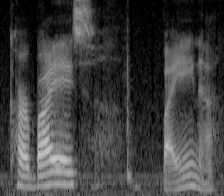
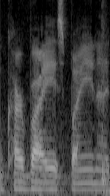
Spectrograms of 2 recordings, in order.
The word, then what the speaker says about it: Carballés Baena: Now, Carballés Baena, the 101st seed, Miss Scusi, took out Denis Shapovalov in 5 sets.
